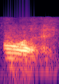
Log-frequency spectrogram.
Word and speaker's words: Vuletic: How you pronounce your last name? Vuletic? It's Vuletic.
